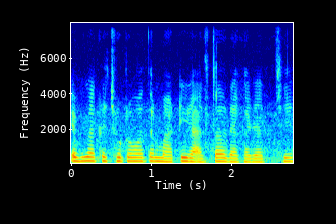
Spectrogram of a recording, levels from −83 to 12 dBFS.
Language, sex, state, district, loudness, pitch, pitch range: Bengali, female, West Bengal, Purulia, -17 LUFS, 205 Hz, 185-215 Hz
